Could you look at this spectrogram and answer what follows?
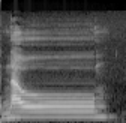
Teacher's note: نو واو لین ہے، تھوڑا نرمی کے ساتھ کھینچ کر ادا کریں گے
